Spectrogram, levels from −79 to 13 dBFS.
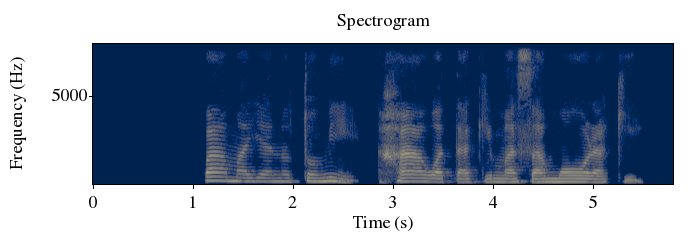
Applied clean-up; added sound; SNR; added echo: none; none; none; none.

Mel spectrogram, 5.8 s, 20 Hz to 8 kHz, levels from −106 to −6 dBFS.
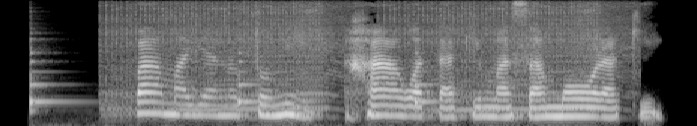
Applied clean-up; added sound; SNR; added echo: none; Bowed string instrument + Accelerating, revving, vroom; 11 dB; none.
